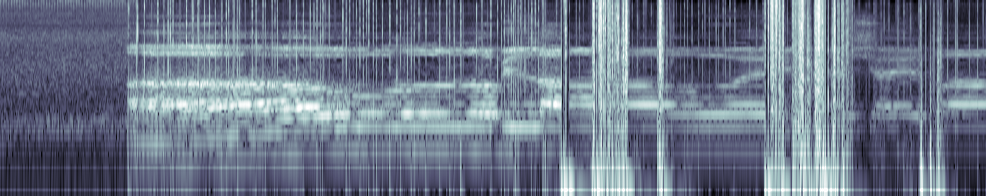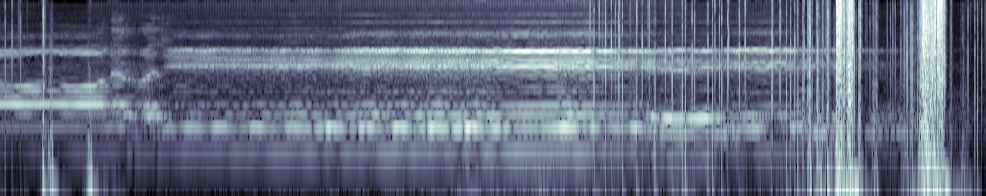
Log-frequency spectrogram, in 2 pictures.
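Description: A man chants in a long, drawn-out voice through a loud echoing loudspeaker.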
